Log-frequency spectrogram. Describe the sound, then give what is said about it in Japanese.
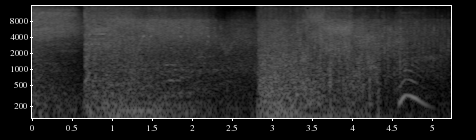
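Two heavy, crackling electric bear punch attack impacts burst in loud, aimed at an iron golem, each followed by a sustained roar of noise, with a short swooping tone near the end. “電撃クマパンチ。”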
